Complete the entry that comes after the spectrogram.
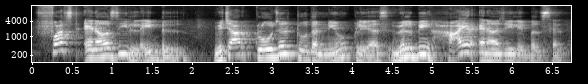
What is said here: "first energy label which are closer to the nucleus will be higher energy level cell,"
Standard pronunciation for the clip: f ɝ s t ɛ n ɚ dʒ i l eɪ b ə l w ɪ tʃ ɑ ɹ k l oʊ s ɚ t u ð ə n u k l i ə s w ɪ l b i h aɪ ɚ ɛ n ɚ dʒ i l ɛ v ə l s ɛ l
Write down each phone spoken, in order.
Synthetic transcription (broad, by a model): f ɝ s t ɛ n ɚ dʒ i l eɪ b ə l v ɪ tʃ ɑ ɹ k l oʊ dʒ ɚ t u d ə n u k l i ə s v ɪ l b i h aɪ ɚ ɛ n ɚ dʒ i l ɛ b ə l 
